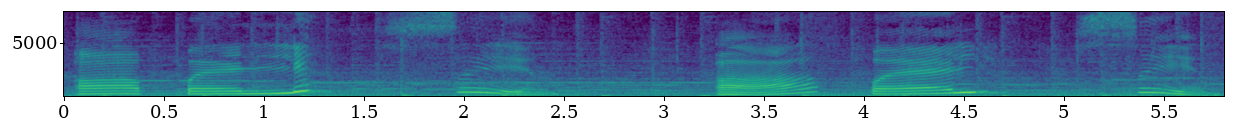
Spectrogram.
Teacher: Ми чуємо м'якенький ль всередині слова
